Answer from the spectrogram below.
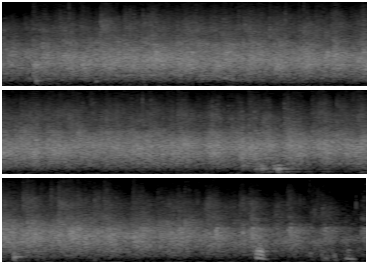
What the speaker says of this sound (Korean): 우리 목사님이 나오실 때 여러분 함께 축복하는 마음으로, 환영하는 마음으로 큰 박수로 맞아주시면 감사하겠습니다.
